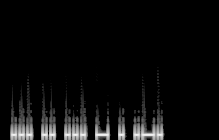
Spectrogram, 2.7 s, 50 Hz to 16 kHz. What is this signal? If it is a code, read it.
Morse code, heard as a keyed tone, about 25 wpm, 700 Hz. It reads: SISTER
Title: Dit Challenge 25wpm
